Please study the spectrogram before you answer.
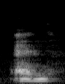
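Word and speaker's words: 安: I have a house with a roof on top, and my lady is sitting inside, so that's safe. And pronounce it as an.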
